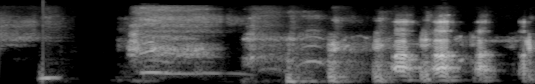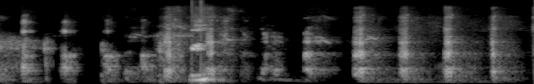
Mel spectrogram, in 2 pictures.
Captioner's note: panelists laughing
